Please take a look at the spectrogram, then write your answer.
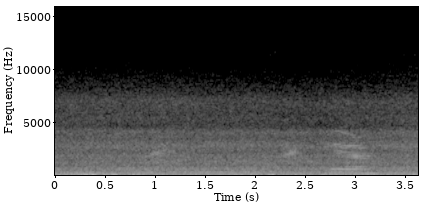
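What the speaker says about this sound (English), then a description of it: "It's very windy right now." Strong wind from Hurricane Ian in Sarasota, Florida, a steady dense outdoor rush that stays constant throughout the clip, with no voices over it.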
